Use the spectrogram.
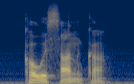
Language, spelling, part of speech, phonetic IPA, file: Polish, kołysanka, noun, [ˌkɔwɨˈsãnka], Pl-kołysanka.ogg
